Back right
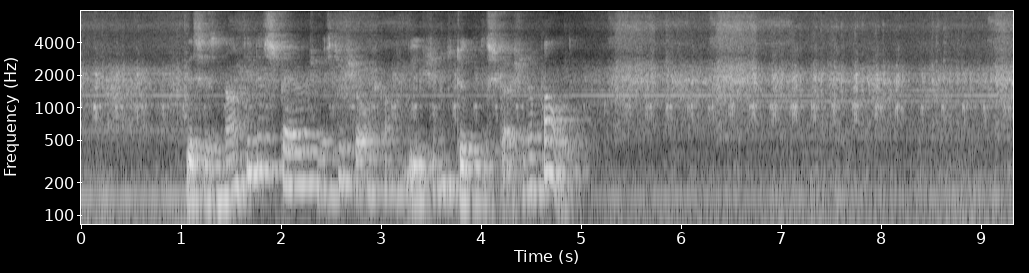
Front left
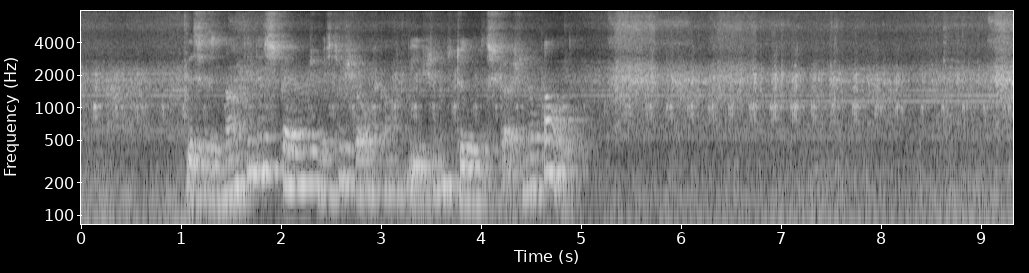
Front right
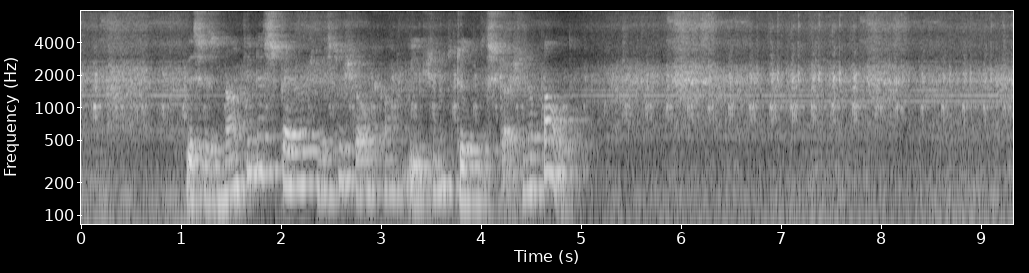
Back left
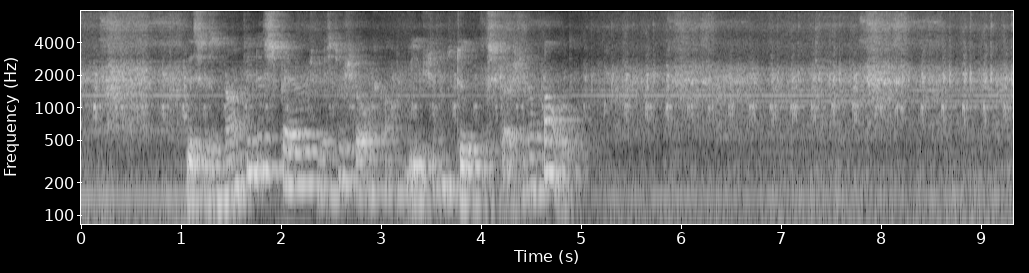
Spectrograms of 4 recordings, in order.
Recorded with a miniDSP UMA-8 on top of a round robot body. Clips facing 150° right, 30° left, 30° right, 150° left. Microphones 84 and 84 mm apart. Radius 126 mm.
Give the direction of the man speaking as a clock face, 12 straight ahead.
4 o'clock.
